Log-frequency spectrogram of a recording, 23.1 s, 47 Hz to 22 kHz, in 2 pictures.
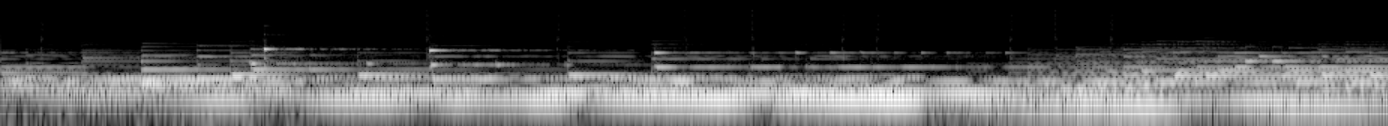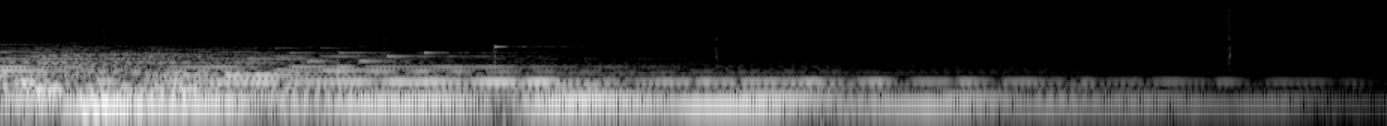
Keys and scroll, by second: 10.2 1, 11.3-12.1 typing.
